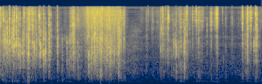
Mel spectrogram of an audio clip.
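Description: Fingertips bend, flip and crinkle the stiff, wavy pages of an open, rain-dried paper catalogue. Dense, bright crackling comes in bursts, with a loud sustained crinkle around the middle and a quieter stretch before sharper crackles return. The sound is almost entirely high-pitched with no low end.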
